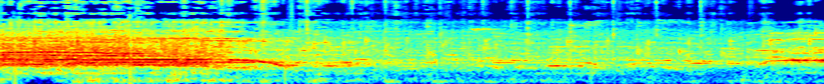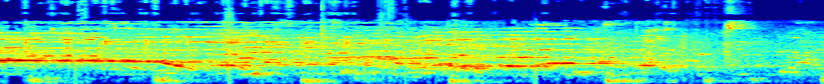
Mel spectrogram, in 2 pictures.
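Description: Gym crowd cheering and shouting as a basket is scored, dying down about two seconds in. Then scattered shouts from the stands, one louder burst around the middle, over a basketball being dribbled on a hardwood floor, roughly one bounce a second.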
